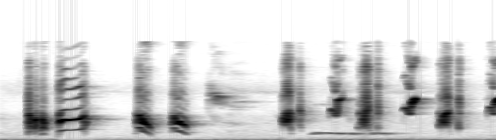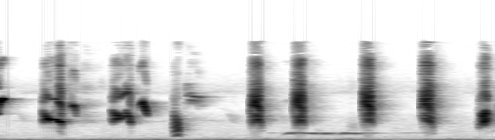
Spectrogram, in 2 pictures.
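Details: Long-tailed shrike in full song in the morning, unloading its repertoire of learned material: a fast varied string of sharp chirps, buzzy trills and whistled notes, with two low level whistles, roughly three notes every second.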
